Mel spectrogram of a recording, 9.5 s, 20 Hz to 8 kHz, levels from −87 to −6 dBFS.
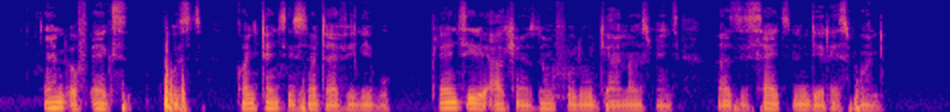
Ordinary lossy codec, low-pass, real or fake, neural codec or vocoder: none; none; real; none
